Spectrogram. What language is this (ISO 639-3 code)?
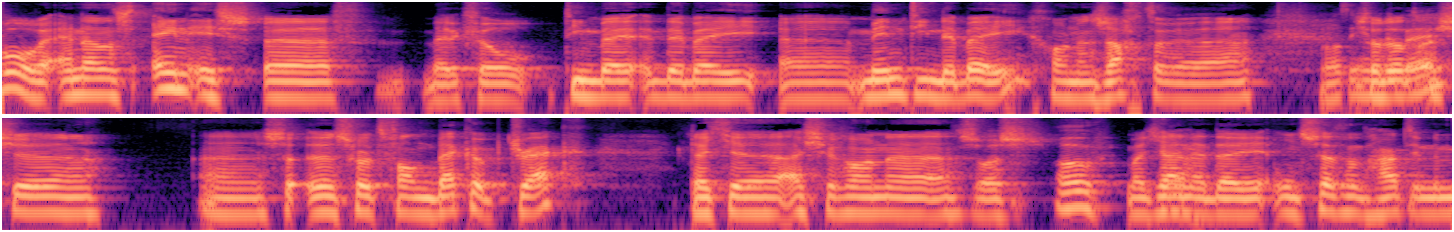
nld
